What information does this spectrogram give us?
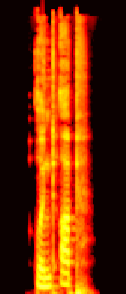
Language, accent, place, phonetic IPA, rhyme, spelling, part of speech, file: German, Germany, Berlin, [ʊnt ˈʔɔp], -ɔp, und ob, phrase, De-und ob.ogg
- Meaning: you bet, and how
